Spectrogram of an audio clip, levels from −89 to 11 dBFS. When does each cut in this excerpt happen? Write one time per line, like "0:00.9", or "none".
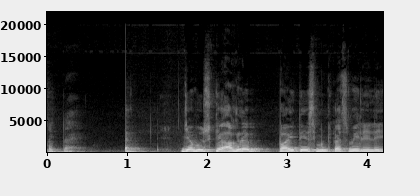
0:01.0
